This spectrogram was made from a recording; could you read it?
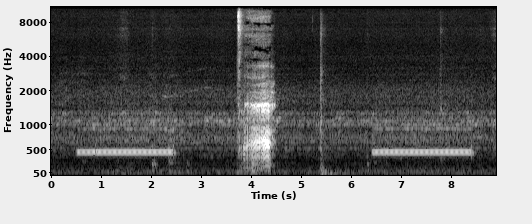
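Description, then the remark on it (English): Telephone keypad tones while dialing into a conference call: two long, steady, low-pitched beeps, each about two seconds, separated by a brief rustling clatter and a sharp click, all fairly faint with no talking. “Hit the wrong number. Let me try this one more time here.”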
